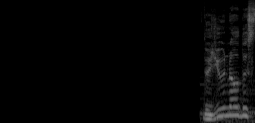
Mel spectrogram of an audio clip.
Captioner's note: silence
